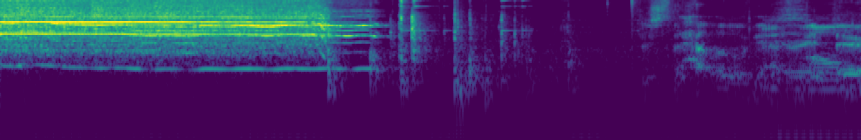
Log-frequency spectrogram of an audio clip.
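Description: Cordless drill-driver running at a steady high speed as it takes the bottom part off a juggling torch, then stopping with a short falling whine a little under two seconds in. A few light clicks follow.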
